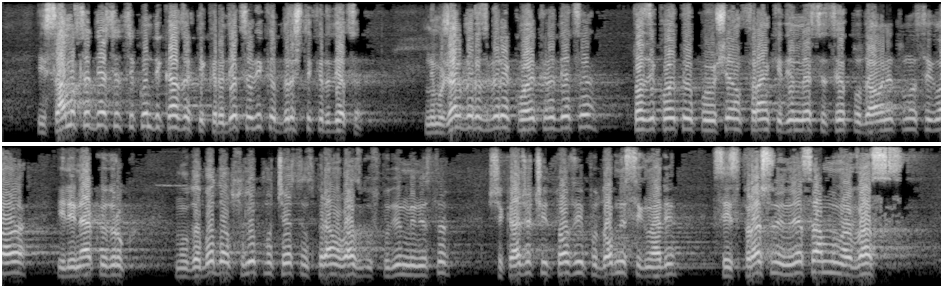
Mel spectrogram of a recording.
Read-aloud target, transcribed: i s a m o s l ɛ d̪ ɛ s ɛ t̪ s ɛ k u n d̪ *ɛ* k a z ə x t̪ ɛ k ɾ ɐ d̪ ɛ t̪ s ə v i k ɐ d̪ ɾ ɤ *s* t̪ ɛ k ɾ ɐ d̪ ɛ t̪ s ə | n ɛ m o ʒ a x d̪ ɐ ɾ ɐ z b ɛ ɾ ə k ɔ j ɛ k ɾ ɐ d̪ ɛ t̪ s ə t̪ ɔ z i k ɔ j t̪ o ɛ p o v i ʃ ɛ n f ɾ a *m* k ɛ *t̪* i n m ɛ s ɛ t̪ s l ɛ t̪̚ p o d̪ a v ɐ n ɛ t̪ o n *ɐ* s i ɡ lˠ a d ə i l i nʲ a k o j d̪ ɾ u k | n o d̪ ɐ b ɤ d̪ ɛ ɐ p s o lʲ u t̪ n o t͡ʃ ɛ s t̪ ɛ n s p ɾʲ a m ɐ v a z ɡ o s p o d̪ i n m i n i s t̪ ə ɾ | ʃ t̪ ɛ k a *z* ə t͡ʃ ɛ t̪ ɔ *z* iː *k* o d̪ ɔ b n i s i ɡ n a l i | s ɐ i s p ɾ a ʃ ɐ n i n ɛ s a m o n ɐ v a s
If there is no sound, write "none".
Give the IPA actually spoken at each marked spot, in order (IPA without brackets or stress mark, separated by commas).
i, ʃ, ŋ, d̪, ɐ, ʒ, z, p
